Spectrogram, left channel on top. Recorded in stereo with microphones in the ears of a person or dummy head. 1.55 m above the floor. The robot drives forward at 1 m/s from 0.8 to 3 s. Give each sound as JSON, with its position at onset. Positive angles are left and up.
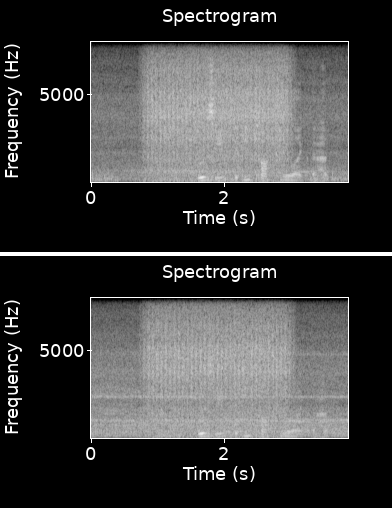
{"t": 1.6, "sound": "a man speaking", "side_deg": 40}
